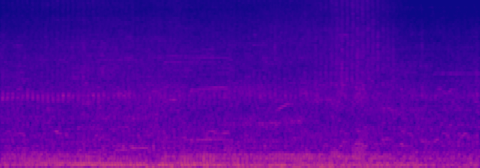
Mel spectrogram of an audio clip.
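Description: Busy open-air market ambience: a motorcycle engine running close by, under a murmur of crowd voices.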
